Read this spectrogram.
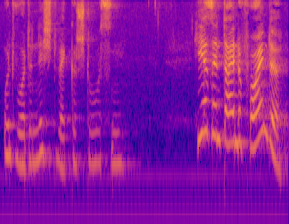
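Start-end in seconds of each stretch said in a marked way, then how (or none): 2.9-4.2 higher-pitched, lively announcement; announcing. A narrator's reading. Farmer presents the visitors to his friend, announcing. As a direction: announce the guests with eagerness. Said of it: "verkündete der Bauer".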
